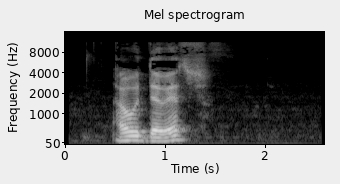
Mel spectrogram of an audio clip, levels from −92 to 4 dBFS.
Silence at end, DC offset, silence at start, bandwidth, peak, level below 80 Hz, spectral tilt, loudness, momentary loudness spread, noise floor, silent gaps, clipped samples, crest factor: 1.2 s; under 0.1%; 0.5 s; 11.5 kHz; -2 dBFS; -60 dBFS; -6.5 dB/octave; -18 LUFS; 19 LU; -64 dBFS; none; under 0.1%; 18 dB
